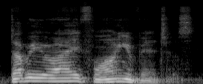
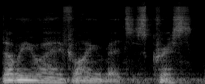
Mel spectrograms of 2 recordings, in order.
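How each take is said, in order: First: Said in the usual way. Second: Muttered under the breath to memorise it; softly drilling the name into memory; quiet rehearsal. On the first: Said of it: "I'll forget it, though". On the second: Shown as a demonstration. Repeating the sponsor name quietly to himself. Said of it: "I've gotta remember Chris".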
